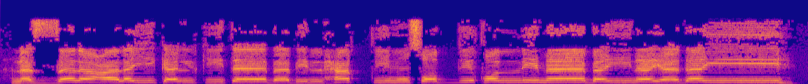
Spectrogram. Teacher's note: الألف هنا تمد حركتين بس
